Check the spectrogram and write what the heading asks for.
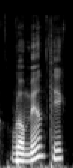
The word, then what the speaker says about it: romantic: 뜻이 되겠습니다 이번 표현은 로맨틱 로맨틱 로맨틱이라고 발음하시면 되겠고요 이때 강세도 역시 중간 부분에 있는 알파벳 a의 강세가 있습니다 그래서 lowmantick이라고 발음하시면 좋겠고요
